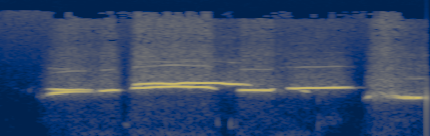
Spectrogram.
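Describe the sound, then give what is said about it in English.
A short whistled signal tune of four sustained notes, slightly wavering, with the final note dropping noticeably lower. No one speaks. “And this is where we get the woo, woo, woo, woo. I can't whistle very well.”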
